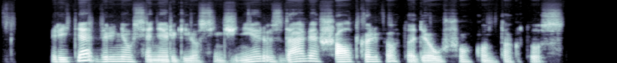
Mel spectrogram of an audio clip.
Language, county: Lithuanian, Šiauliai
